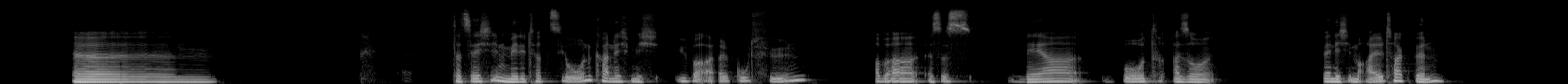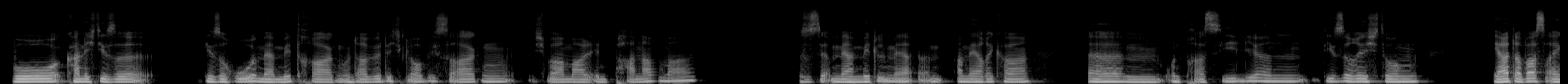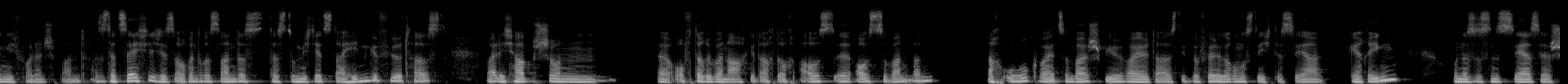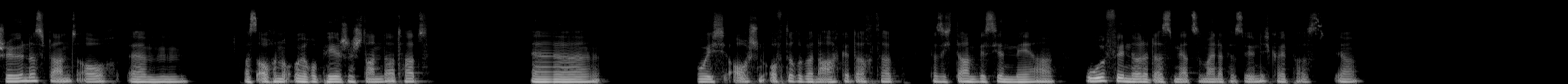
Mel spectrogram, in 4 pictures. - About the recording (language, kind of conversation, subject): German, advice, Wie kann ich alte Muster loslassen und ein neues Ich entwickeln?
- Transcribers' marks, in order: drawn out: "Ähm"; drawn out: "ähm"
